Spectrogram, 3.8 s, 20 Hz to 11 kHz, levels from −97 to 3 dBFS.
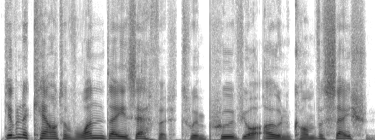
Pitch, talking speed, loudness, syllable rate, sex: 150 Hz, 190 wpm, -20 LUFS, 5.5 syllables/s, male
